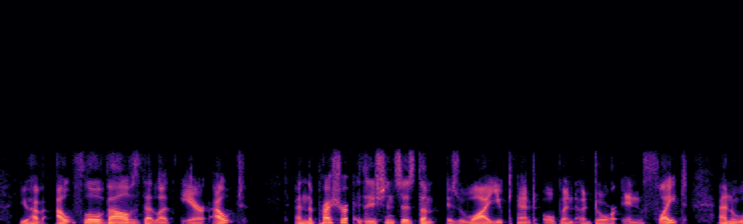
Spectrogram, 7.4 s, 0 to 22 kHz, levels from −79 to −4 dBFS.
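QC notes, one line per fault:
1.74–1.84 s: lost AMR speech frames. About 60 ms of sound is concealed by repeating the last pitch and vocal tract settings at falling gain, which fits three dropped 20 ms frames and gives a short dip toward near silence.
3.45–3.74 s: lost AMR speech frames. Losses are scattered across 160 ms, 100 ms in total, with the longest gap 60 ms. Each gap is concealed separately, giving repeated warbles and dips, and the sound comes back weak or rough after each.
5.09–5.23 s: lost AMR speech frames. About 60 ms is concealed with the same falling-gain repetition, giving a brief dip toward near silence. The clear wideband sound on either side fits AMR-WB at its top 23.85 kbit/s rate.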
